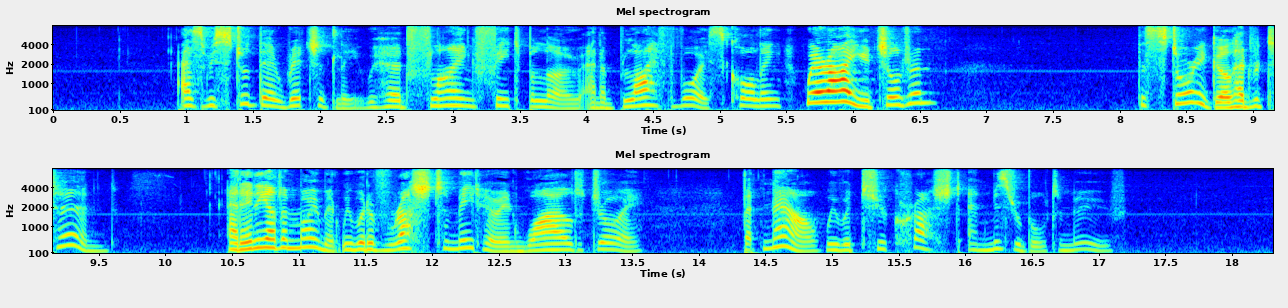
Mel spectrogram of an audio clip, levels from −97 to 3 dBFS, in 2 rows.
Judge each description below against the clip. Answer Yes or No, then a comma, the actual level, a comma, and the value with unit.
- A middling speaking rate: Yes, average, 155 wpm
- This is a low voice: No, high, 225 Hz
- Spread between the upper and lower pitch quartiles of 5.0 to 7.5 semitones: Yes, average, 5.3 semitones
